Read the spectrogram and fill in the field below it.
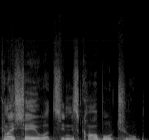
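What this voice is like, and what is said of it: Put-on posh English accent. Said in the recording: “very posh bloke, very posh bloke. I can do a posh accent.”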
